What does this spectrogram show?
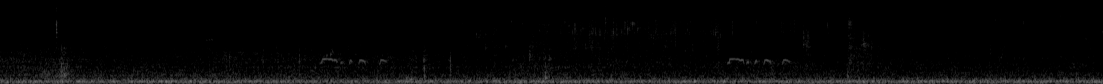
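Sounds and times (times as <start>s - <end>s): bird calling: 3.1s - 4.3s, 7.2s - 8.0s.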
